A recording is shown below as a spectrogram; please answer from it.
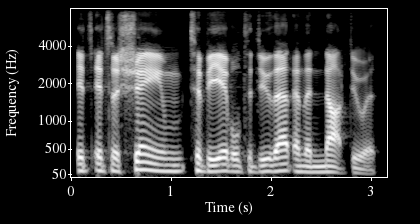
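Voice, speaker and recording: A man with a very low voice that still has a bright, forceful edge. He is a guest in a casual interview. He talks at length, leaning on filler words as he explains. The sound is close and dry. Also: brisk, clear, resonant tone, dry recording. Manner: talkative, explains at length with lots of "like".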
